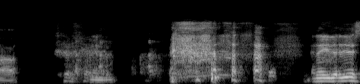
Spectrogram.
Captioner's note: laughter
